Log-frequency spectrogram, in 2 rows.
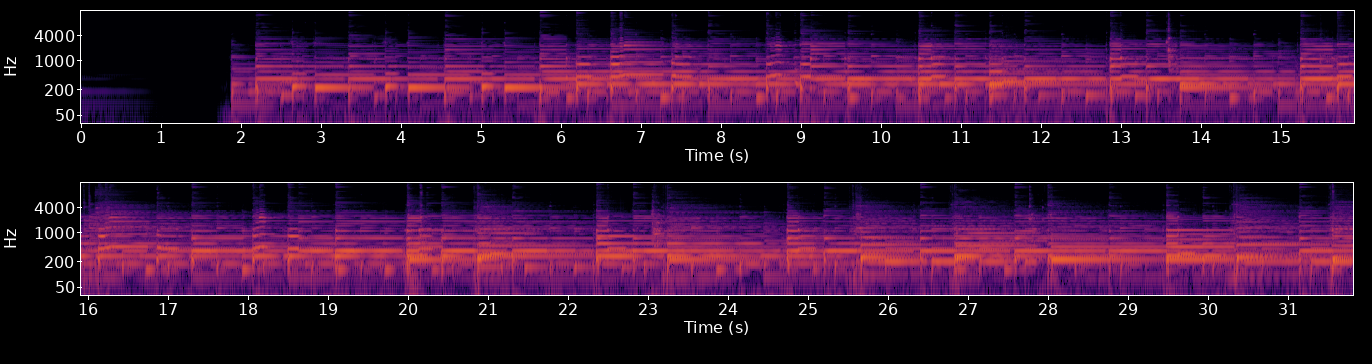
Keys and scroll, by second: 14.8 ctrl+t, 23.7 ctrl+d.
